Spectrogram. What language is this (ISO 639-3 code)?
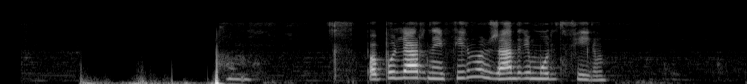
rus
